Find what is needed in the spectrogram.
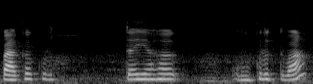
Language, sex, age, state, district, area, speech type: Sanskrit, female, 60+, Maharashtra, Wardha, urban, spontaneous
